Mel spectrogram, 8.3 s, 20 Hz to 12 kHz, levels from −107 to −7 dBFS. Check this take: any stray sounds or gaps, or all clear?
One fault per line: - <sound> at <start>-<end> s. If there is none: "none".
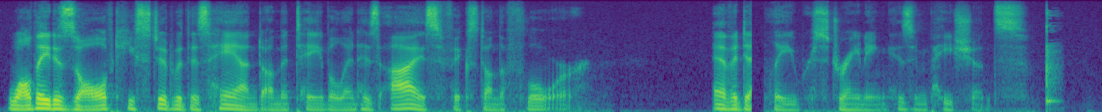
- dropout at 5.6-5.7 s
- thud at 7.8-8.0 s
